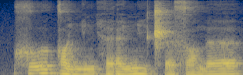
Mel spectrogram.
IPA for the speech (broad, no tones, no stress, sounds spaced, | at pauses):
x ʊː ɡ ɒ ɲ ɛ ɲ h ɛ ɾ æ ɲ i t͡ʃʼ ɜ s ɒ n ɜː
